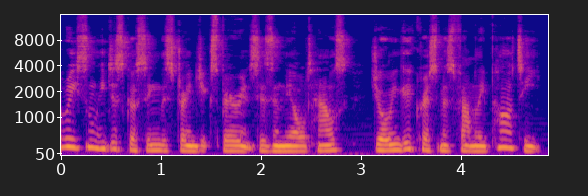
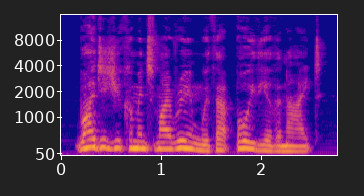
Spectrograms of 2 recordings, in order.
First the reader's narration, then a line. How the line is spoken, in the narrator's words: she snapped to my sister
